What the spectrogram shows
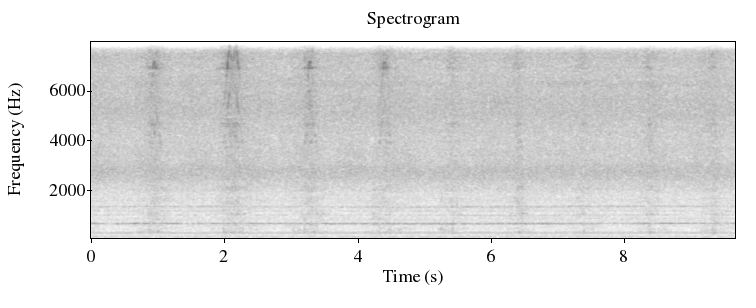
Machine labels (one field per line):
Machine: slide rail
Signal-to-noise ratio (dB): -6 dB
